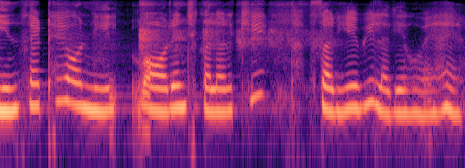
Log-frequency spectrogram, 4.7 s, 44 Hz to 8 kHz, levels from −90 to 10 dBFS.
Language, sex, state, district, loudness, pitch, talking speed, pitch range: Hindi, female, Uttar Pradesh, Lucknow, -16 LUFS, 270 Hz, 155 wpm, 255-295 Hz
